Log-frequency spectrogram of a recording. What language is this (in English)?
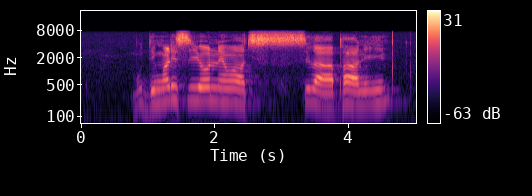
Venda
